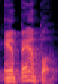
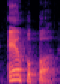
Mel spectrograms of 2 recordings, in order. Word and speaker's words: Ampapa: Ampapa. No, see, I said it wrong. Ampapa.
